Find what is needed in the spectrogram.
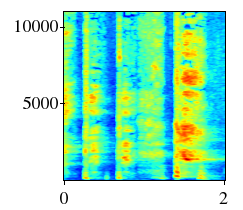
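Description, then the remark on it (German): Three harsh coughs in quick succession, the last one louder and longer with a raspy tail, with no talking over them. “Jetzt fehlt wieder die Huste. Unterdrücktaste.”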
